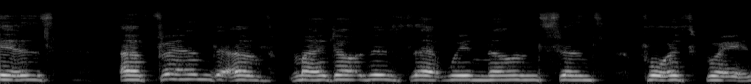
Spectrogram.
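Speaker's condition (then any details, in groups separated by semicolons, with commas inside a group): ALS; voice strains with talking, needs voice rest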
